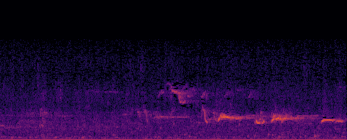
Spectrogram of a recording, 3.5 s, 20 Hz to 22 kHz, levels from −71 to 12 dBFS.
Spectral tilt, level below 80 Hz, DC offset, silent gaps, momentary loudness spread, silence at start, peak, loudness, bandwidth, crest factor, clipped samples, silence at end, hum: -2 dB/octave; -48 dBFS; under 0.1%; none; 11 LU; 0 s; -14 dBFS; -29 LUFS; 16 kHz; 16 dB; under 0.1%; 0 s; none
